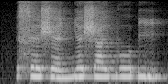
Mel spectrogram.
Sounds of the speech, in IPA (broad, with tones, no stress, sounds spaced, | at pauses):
s ɛ˦ ʃ ɛ˨ ɲ ɛ˦ ʃ a˦ ɪ̯ b o˦ ʊ̯ ʔ ḭ˦˨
